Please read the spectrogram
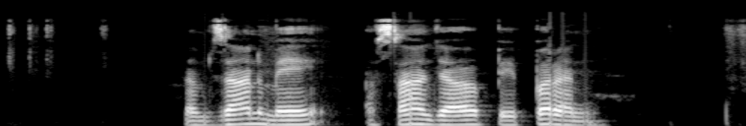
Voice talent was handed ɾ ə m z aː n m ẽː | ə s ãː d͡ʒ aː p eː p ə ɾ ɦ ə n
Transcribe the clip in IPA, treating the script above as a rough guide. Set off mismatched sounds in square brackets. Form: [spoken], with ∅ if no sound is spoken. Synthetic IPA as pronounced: ɾ ə m z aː n m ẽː | ə s ãː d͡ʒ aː p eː p ə ɾ ɦ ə n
